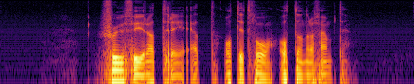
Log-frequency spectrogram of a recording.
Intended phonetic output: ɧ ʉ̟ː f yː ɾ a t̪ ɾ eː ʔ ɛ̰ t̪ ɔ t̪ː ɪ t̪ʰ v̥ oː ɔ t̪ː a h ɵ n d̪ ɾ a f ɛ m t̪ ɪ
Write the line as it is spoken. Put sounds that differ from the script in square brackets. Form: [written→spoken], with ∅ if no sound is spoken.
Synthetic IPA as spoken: ɧ ʉ̟ː f yː ɾ a [t̪→t̪ʰ] ɾ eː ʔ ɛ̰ t̪ ɔ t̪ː ɪ t̪ʰ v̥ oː ɔ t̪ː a h ɵ n d̪ ɾ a f ɛ m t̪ ɪ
